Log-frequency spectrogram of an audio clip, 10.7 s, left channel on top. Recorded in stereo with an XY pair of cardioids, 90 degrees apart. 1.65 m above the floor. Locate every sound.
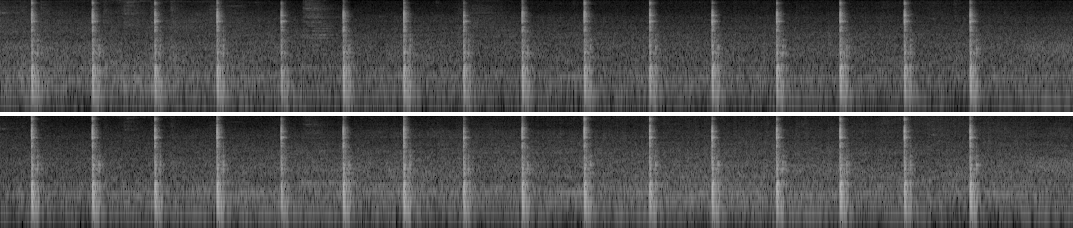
0.3 s hammering: 30° right, 0.7 m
